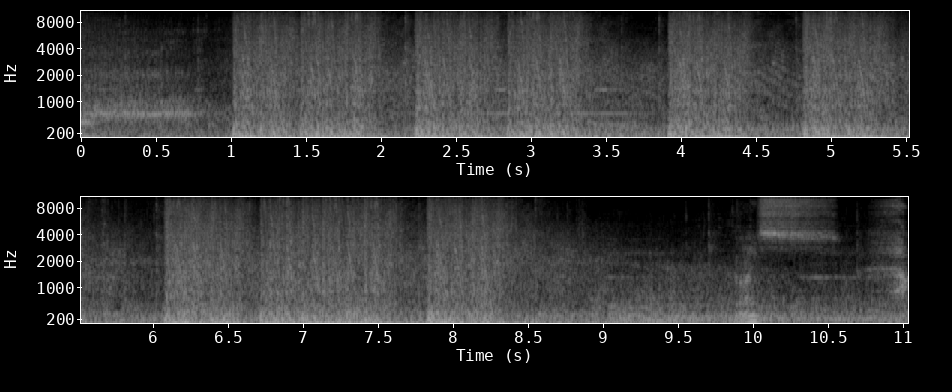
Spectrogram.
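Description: Heavy blows thud against a creature.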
